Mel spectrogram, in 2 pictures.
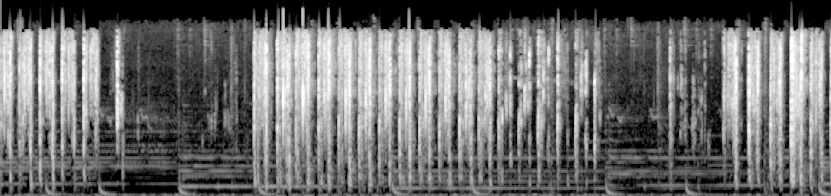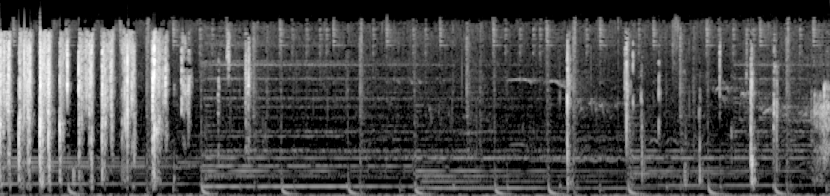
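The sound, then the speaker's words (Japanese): Oracle cards from an Animal Totem deck are shuffled and drawn: two long bursts of rapid, papery fluttering ticks, separated and followed by sparse soft taps and slides of single cards. “もう一つ。オラクルカード、引きましょう。お待ちください。”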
